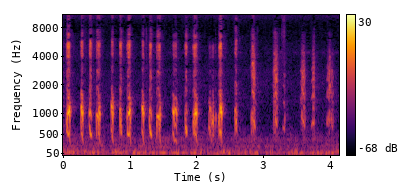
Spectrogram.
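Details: Chukar partridge calling in excitement, a voice used by hunters to lure birds. The call is a rapid run of about twenty throaty clucking notes that are steady at first, then spread out, turn thinner and fade toward the end.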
